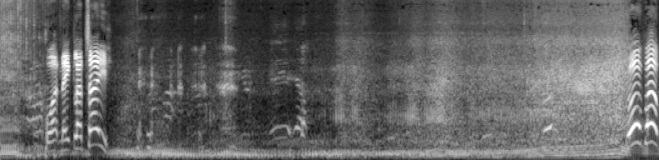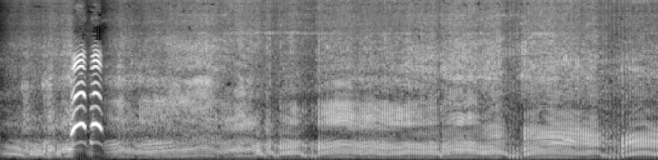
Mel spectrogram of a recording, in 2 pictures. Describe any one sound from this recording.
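A dirt bike engine rumbles steadily close by.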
